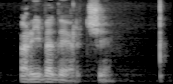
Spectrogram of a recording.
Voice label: Goodbye Italian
